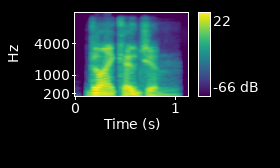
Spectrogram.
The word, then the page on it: glycogen: British English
